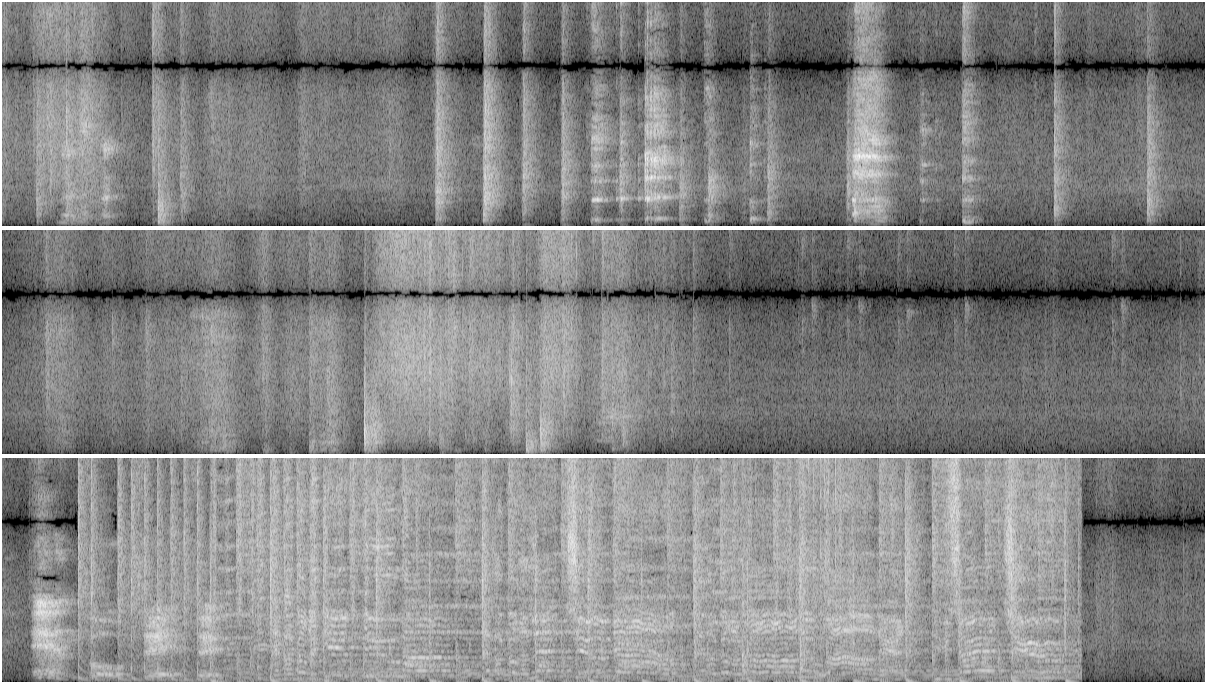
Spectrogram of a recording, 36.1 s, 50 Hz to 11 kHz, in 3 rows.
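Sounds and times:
vocal noises close to microphone: 24.9 - 34.9.

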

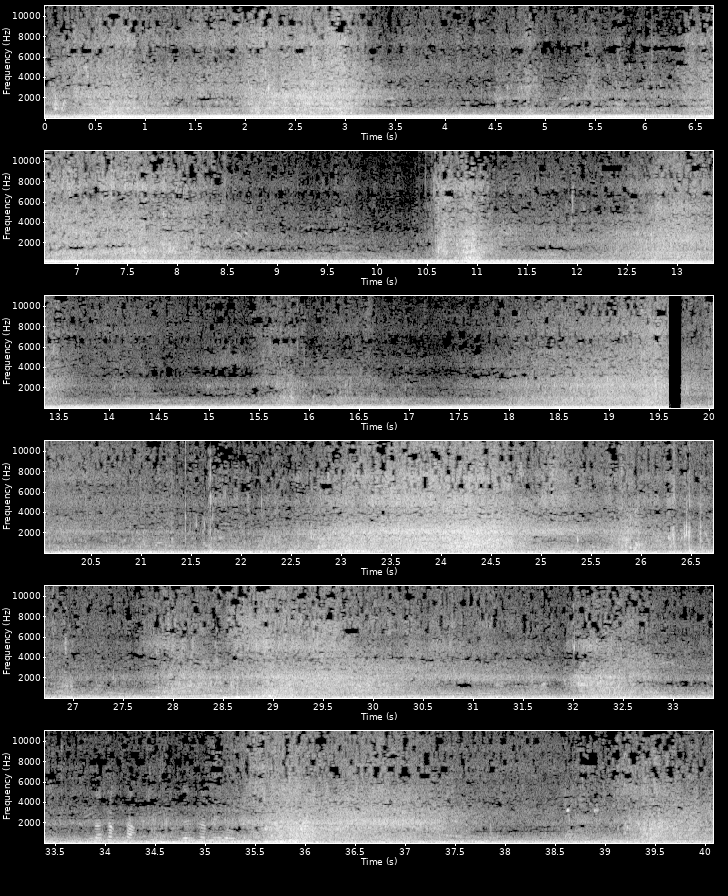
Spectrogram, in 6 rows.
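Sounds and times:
watercraft engine humming: 0.0 - 40.0
wind: 0.0 - 40.0.

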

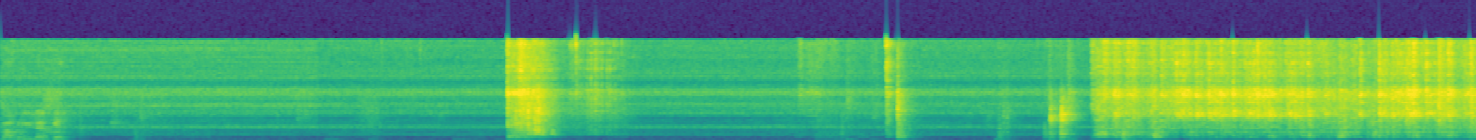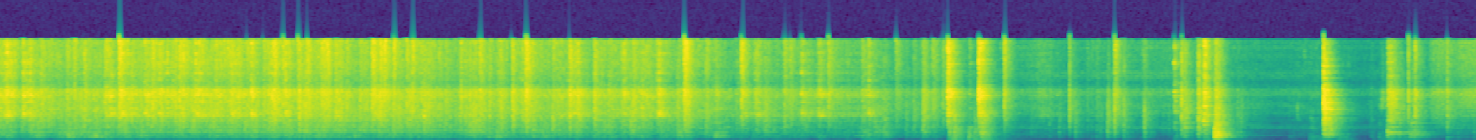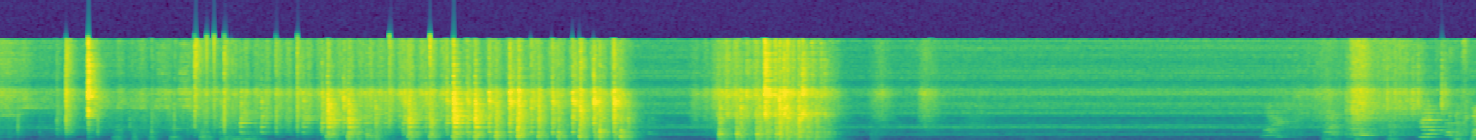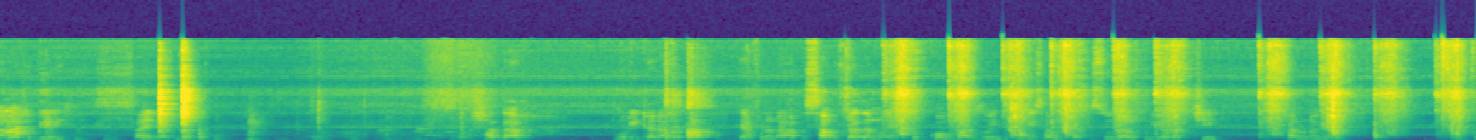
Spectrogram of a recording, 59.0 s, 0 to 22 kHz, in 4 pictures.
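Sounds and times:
rice grains popping in hot salt: 5.0 - 6.2, 10.5 - 27.3, 28.6 - 36.0, 50.9 - 59.0
whisk stirring in pot: 10.5 - 24.7, 31.8 - 35.8, 50.9 - 59.0
pot clicks and knocks: 32.6 - 35.9.

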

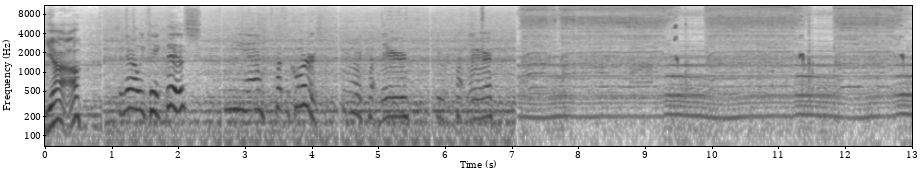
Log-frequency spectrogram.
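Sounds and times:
power cutter motor whine: 2.3 - 13.0
hiss of cutting plastic: 9.0 - 13.0.

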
